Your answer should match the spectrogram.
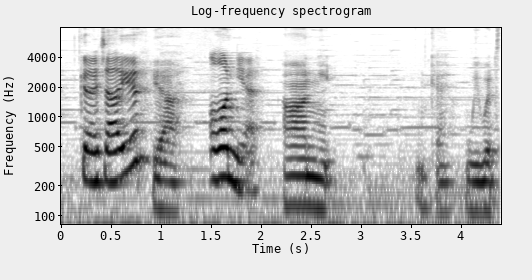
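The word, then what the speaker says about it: Áine: Anya. Okay. We would spell that A-N-Y-A, I think.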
